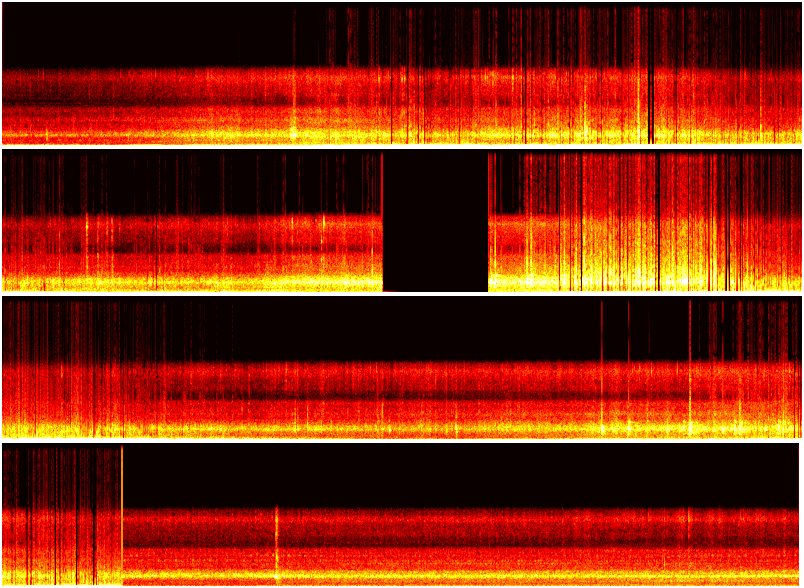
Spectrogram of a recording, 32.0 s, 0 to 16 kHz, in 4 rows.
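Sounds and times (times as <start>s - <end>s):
engine and driveline noise: 0.0s - 11.8s, 12.9s - 31.9s
engine idling hum: 12.9s - 31.9s.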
